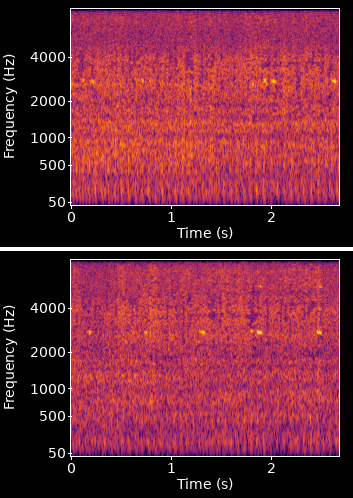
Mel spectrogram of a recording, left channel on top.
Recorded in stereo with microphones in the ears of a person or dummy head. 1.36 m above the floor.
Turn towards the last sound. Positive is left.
No sound to turn to.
